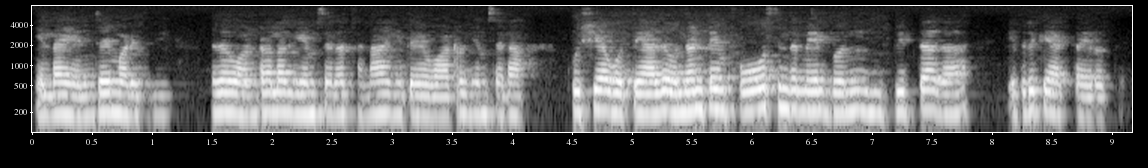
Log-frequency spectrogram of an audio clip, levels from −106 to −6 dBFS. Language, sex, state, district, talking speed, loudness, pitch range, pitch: Kannada, female, Karnataka, Shimoga, 150 wpm, -16 LUFS, 180-200 Hz, 190 Hz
